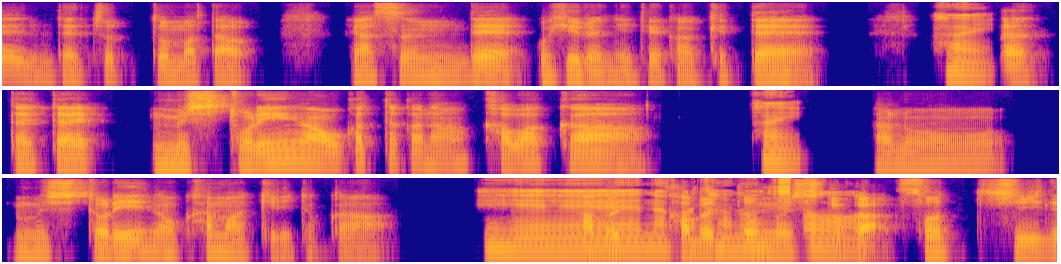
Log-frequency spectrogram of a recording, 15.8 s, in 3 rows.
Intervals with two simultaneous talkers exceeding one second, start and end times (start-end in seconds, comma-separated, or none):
13.4-14.9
